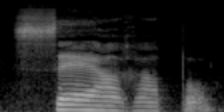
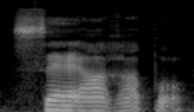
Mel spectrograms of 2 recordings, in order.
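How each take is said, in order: First: The 'se' is said as a separate syllable. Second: The same.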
